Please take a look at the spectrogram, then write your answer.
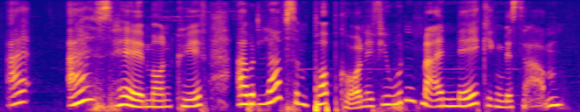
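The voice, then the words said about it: Put-on upper-class British accent. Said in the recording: “I was practicing an upper crusty British accent... Oh, that's really good... Did I sound upper crusty?... You did... Spot... On.”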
